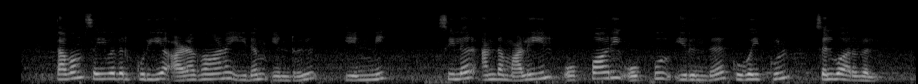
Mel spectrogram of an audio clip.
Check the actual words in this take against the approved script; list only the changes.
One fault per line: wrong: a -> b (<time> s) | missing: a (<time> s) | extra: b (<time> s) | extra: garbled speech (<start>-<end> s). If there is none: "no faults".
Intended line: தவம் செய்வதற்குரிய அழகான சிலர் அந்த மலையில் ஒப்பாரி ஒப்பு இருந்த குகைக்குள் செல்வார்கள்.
extra: இடம் என்று எண்ணிச் (2.4 s)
